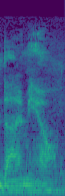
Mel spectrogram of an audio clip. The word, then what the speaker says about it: daimyo: ] sorry so anyhow you always say daimyo i always we always laugh ha ha padula doesn't know how to pronounce demio right guess what you're right what it is daimyo who said well how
